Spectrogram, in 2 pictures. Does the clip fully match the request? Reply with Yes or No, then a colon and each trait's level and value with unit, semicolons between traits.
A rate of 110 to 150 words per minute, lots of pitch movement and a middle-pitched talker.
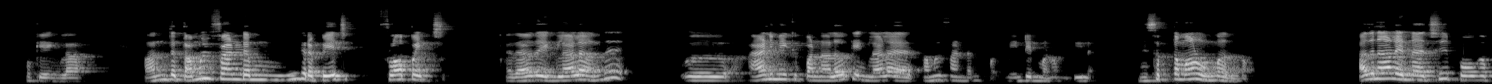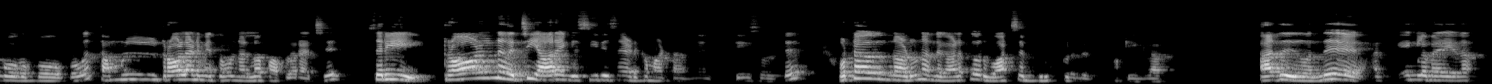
No: average, 120 wpm; wide, 6.2 semitones; high, 205 Hz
